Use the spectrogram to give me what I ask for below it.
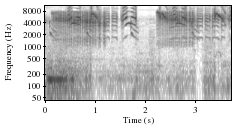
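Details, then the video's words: Noisy male and female black-winged cuckooshrikes and young, recorded to lure wild birds: a rasping squawk burst, scratchy chattering notes, a short silence, then another harsh screech. "mp3 suara pikat sogon ribut. dan anak sogon"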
